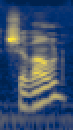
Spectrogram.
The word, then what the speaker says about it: Schiavone: And after the match, Britt Baker stuck around and made fun of Tony Schiavone. Did I pronounce that right?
